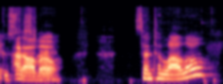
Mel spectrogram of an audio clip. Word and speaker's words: Gustavo Santolalla: Like, it's the same musician too, Gustavo Santolalla. Gosh, I can't say his last name. I probably butchered it. I'm sorry, Gustavo Santolalla. – That sounded better.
